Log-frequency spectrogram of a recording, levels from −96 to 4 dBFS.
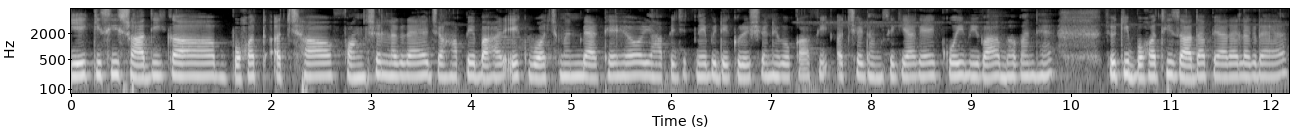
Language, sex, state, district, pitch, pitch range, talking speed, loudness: Hindi, female, Bihar, Sitamarhi, 200 Hz, 195-210 Hz, 215 wpm, -17 LUFS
